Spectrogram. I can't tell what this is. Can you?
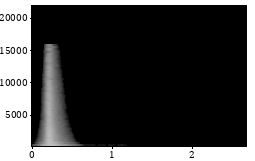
whoosh short high
A simple whoosh effect. Short and high.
